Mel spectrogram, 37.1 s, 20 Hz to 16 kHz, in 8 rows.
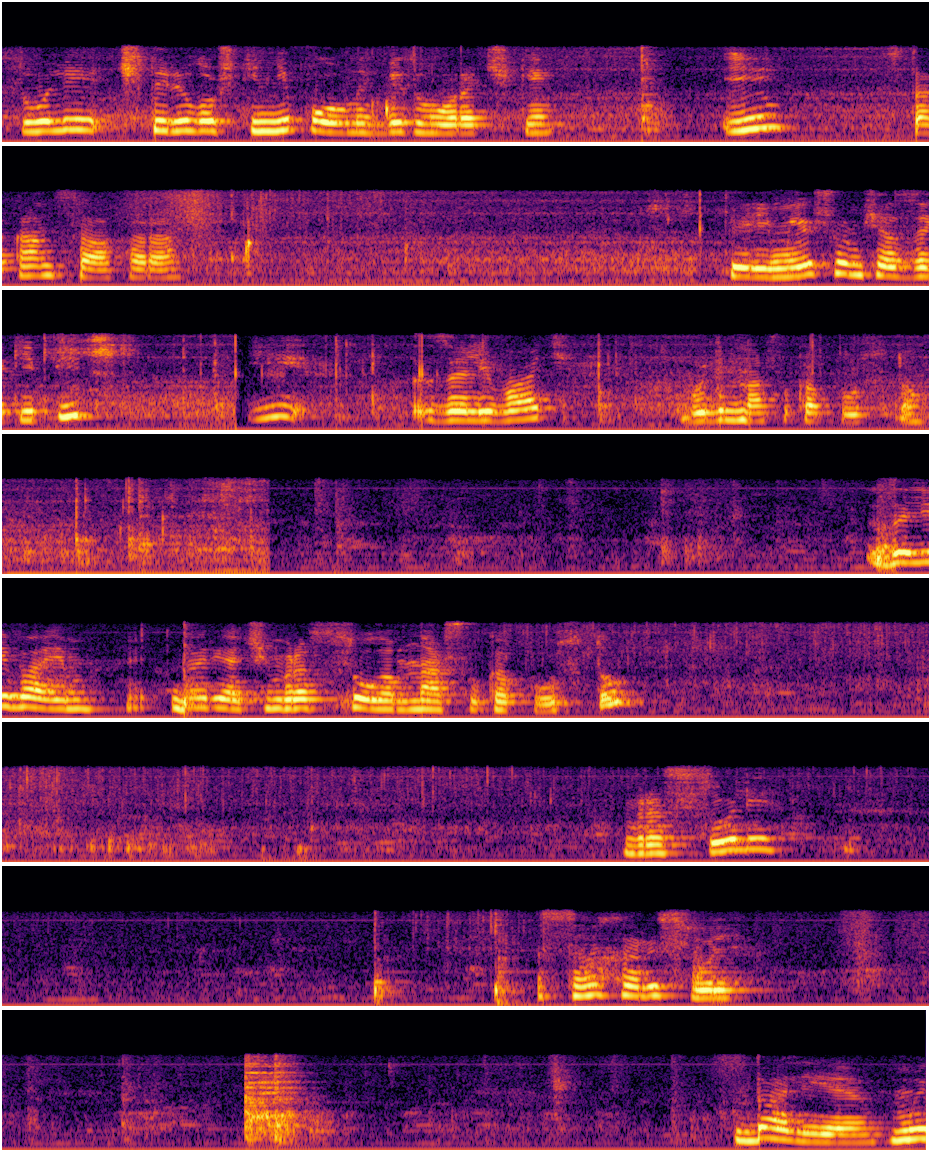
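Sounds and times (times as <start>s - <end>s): pot of brine hissing: 0.0s - 15.3s, 19.6s - 32.5s
liquid pouring and splashing: 5.3s - 8.3s, 13.2s - 15.2s, 20.2s - 27.8s, 29.6s - 30.6s.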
